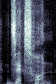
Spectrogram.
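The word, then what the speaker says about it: sechzehn: 6 মানে জ্যাক্স, কিন্তু 16 বলার সময় জ্যাক্সের শেষের এস অক্ষরটা বাদ গিয়ে হয়ে যায় জ্যাক্সহন।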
